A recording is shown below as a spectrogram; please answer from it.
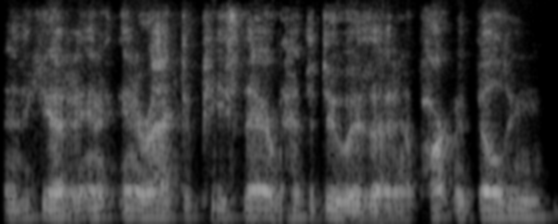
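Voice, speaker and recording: Lower-voiced curator man, hesitant. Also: steady tone, creaky, darkish tone, highs cut off. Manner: hesitant, many filler pauses. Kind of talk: interview over video call. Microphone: video call.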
